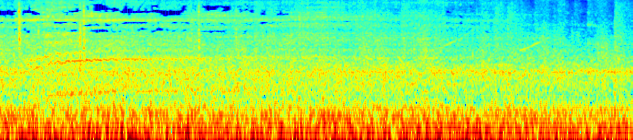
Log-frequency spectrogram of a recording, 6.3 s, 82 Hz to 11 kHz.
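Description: Faint whine of a Losi Super Rock Rey 2.0's brushless electric motor as the RC truck drives off into the distance, rising over the first two seconds and then fading, over a steady low rumble.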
